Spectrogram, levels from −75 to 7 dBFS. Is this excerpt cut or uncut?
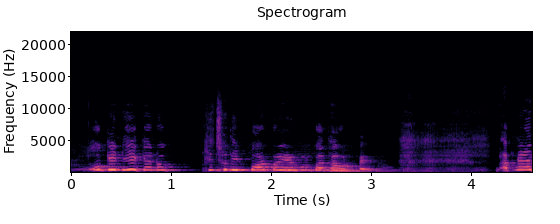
uncut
